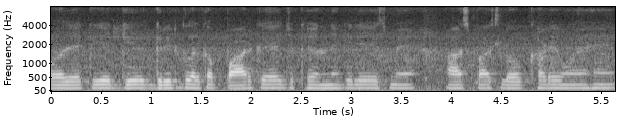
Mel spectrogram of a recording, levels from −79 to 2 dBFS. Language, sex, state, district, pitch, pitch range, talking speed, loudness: Hindi, male, Chandigarh, Chandigarh, 125 Hz, 125-130 Hz, 200 wpm, -16 LUFS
